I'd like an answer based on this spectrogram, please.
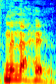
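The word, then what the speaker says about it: מנהל: hebrew manager yeah okay it's menahil okay in hebrew so for instance for that matter instead of being embarrassed but not being able to pronounce menehal in hebrew we help our students to remember it how for instance if they associate that men nahil a man from hell okay so the easy remember that and they're not afraid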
